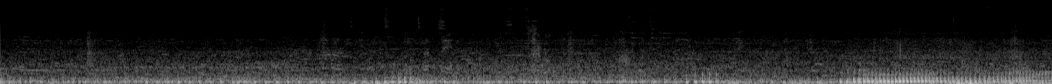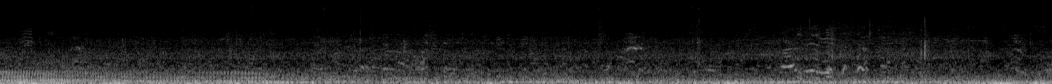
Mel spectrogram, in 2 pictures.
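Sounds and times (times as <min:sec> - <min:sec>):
people talking: 0:00.0 - 0:21.0
motorcycle engine: 0:06.9 - 0:13.6.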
